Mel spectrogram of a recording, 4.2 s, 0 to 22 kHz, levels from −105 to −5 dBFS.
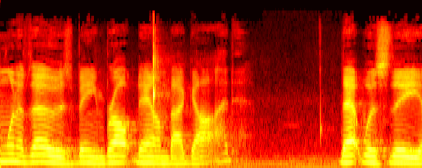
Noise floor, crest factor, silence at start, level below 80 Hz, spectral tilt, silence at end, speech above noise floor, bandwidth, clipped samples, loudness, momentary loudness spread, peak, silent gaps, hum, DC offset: -48 dBFS; 22 dB; 0 s; -52 dBFS; -5.5 dB/octave; 0 s; 25 dB; 16 kHz; under 0.1%; -23 LUFS; 7 LU; -2 dBFS; none; 60 Hz at -50 dBFS; under 0.1%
